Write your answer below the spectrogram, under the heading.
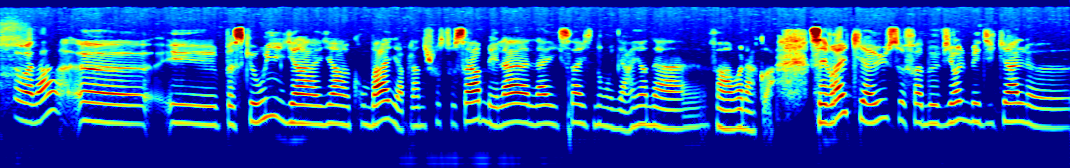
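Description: This woman's voice has a dark, mellow tone and a fairly high pitch, with fairly even intonation. She speaks at a fairly slow pace against a quiet background. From Picardy, northern France. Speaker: video and motion designer. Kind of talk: casual chat.

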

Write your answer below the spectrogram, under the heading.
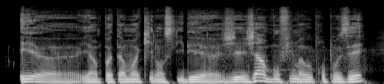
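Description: Here a man speaks fairly quickly with fairly even intonation. It is a normal speaking voice on a very clean recording with a silent background. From Montreuil, Paris suburbs. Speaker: rapper. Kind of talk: casual chat. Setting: studio.

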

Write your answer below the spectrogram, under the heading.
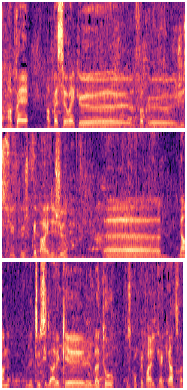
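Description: Noticeable background noise sits behind a man with a fairly low pitch and fairly even intonation. He talks at a very slow pace with long, frequent pauses. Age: 50s. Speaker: former Olympic kayaker. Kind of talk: casual chat. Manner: halting.

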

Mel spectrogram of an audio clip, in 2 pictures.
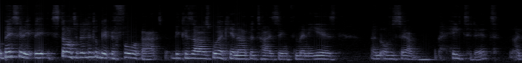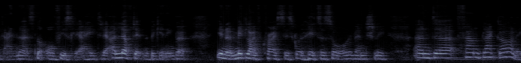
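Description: Somewhat breathy and dark, mellow in tone, a woman talks at a very fast pace with fairly low pitch. Her loudness swings widely. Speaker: food importer and distributor. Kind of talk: casual chat.

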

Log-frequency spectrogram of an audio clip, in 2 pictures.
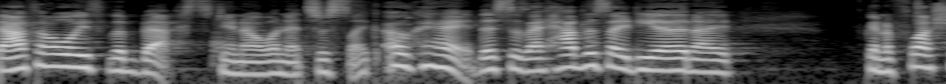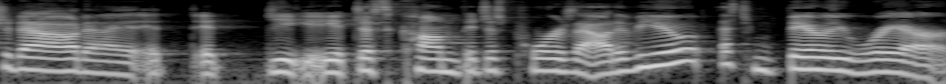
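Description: Speaking at a moderate pace in an unremarkable speaking voice, a woman with an American accent keeps a medium pitch and ordinary pitch variation on a very clean recording with a silent background. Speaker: singer-songwriter. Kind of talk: casual chat.

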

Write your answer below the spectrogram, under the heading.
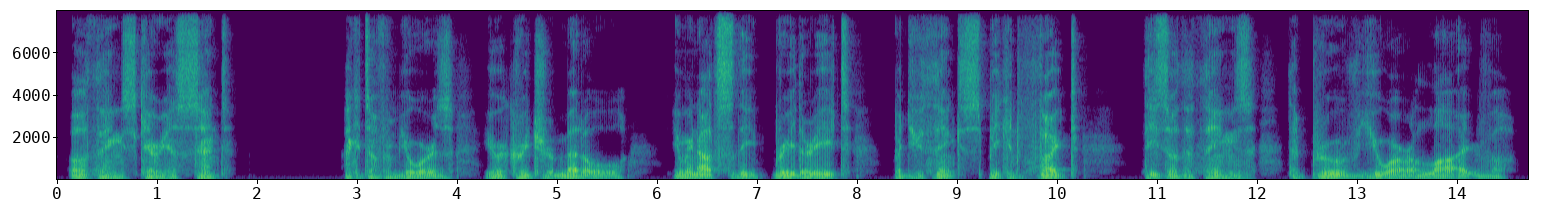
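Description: In a put-on character voice, a man speaks raspy and very deep at a fairly slow pace. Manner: solemn, ritual formal speech.

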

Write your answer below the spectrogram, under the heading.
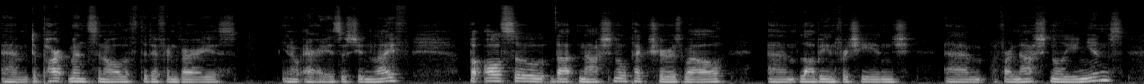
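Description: Somewhat breathy, the voice keeps a moderate pace and fairly even intonation. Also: man, medium pitch for a man. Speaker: students' union president. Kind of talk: casual interview chat. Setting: remote recording from home. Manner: hesitant, filler-heavy, repeats words.

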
